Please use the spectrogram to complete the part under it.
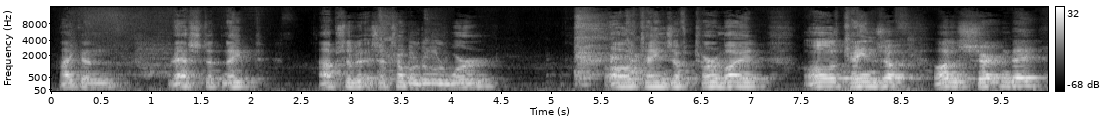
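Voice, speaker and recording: A man preaching a sermon in a meeting hall, earnest, with a repeating preaching cadence. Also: medium pitch. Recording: echoey hall, distant mic.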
